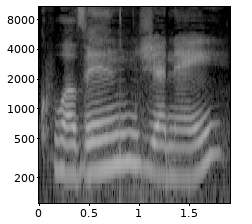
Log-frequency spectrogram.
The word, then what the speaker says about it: Quvenzhané: On me dit comment tu le prononces? Comme... Quvenzhané.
